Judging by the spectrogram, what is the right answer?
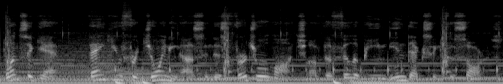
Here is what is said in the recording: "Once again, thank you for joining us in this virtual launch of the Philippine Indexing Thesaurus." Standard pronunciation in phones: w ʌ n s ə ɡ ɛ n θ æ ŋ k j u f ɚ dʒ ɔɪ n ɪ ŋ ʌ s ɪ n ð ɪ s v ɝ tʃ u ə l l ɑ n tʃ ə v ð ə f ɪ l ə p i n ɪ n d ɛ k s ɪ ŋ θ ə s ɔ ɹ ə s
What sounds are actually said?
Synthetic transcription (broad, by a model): w ʌ n s ə ɡ ɛ n θ æ ŋ k j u f ɚ dʒ ɔɪ n ɪ ŋ ʌ s ɪ n ð ɪ s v ɝ tʃ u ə l l ɑ n tʃ ə v ð ə f ɪ l ə p i n ɪ n d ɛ k s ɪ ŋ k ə s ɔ ɹ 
